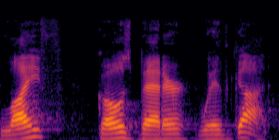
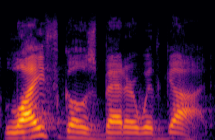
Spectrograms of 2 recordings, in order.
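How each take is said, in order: First: It is said slowly. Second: It is said fast.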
